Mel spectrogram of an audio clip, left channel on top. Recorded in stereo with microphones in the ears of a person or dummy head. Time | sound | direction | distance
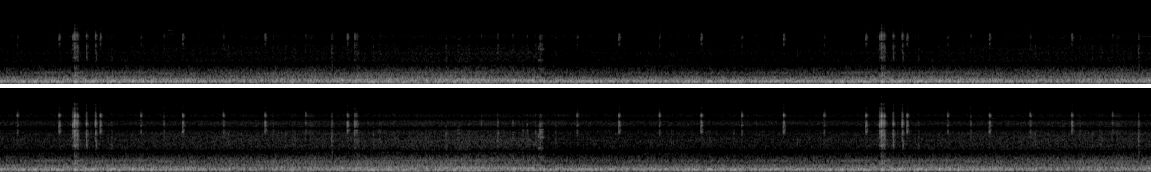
0.0 | a vehicle | 70° right (ahead or behind) | ?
